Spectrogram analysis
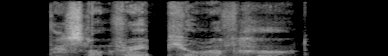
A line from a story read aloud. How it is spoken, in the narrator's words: Harry whispered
